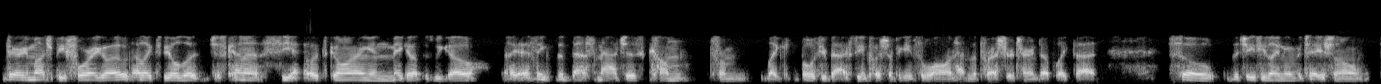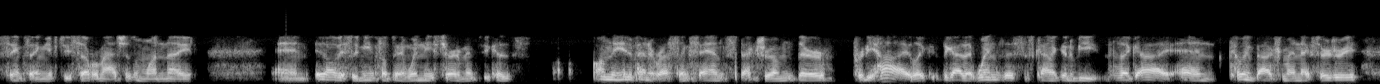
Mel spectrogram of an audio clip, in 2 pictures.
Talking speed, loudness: 225 wpm, -15 LUFS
